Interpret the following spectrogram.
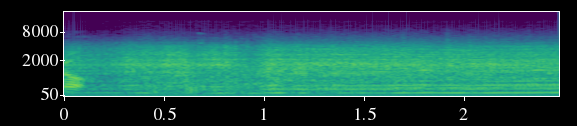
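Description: Renault Clio S1600 rally car's 1.6-litre four-cylinder engine, heard from inside the cabin. It dips briefly at first, then pulls steadily with slowly rising revs as it drives out of a hairpin.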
